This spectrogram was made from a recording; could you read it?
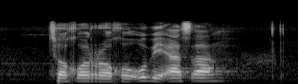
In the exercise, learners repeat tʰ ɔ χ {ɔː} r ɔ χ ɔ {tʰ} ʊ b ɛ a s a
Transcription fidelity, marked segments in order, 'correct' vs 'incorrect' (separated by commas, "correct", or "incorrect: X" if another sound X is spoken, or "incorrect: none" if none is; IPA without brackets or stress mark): incorrect: ɔ, incorrect: none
